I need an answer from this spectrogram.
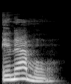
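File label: "enamel", British English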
